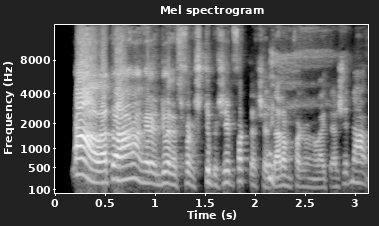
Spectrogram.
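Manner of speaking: mock heated mumble, fired-up, words running together. Retelling a man getting fired up and mumbling, mock fired-up mumbling. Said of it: "he starts getting very fired up and he starts mumbling his words".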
